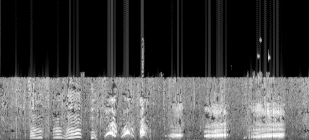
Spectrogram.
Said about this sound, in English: So that's where they, you know, that well, that's actually a desert bird, but it, uh, it's a kookaburra, but but.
